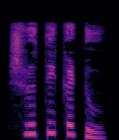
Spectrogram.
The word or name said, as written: ಶ್ರುತಿಕಟು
